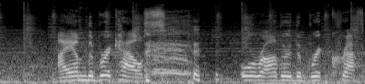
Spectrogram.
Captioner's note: laughs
